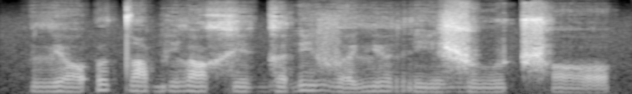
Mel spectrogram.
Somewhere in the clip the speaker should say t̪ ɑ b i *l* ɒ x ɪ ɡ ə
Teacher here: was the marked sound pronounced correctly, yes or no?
yes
